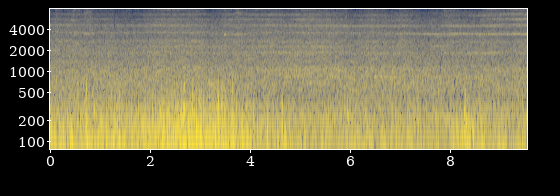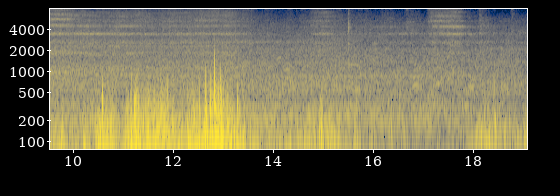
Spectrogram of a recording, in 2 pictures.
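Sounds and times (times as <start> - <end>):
train rumbling over tracks: 0.0 - 19.0
faint wheel squeal: 3.4 - 11.5, 16.2 - 18.3.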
